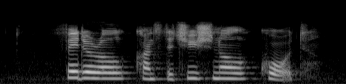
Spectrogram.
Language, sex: English, female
